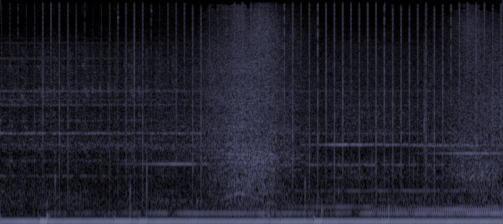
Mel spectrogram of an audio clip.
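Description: Sharp electronic clicks crackle from small devices on the floor.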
